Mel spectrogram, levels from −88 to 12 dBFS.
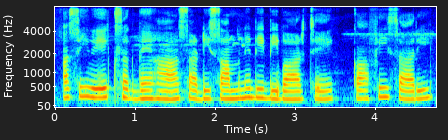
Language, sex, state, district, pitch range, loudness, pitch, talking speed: Punjabi, female, Punjab, Fazilka, 195-220 Hz, -16 LUFS, 200 Hz, 140 wpm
